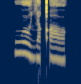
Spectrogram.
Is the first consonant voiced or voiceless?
voiced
